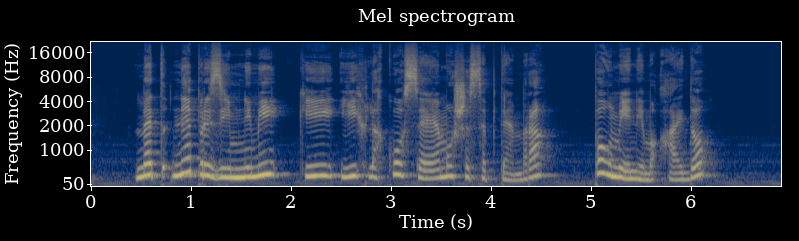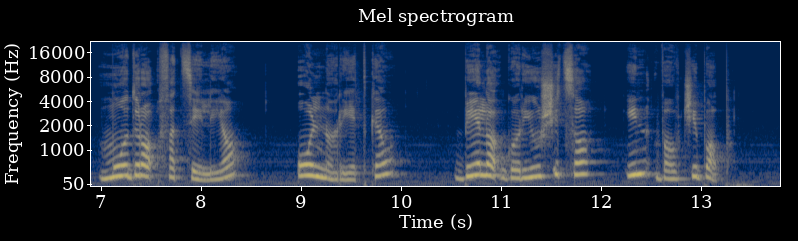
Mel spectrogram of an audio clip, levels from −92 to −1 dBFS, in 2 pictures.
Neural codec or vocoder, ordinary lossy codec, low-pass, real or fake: none; none; none; real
